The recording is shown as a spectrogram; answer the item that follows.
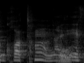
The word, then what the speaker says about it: gratin: Yeah, we're making potato gratin, that is actually how you pronounce it.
